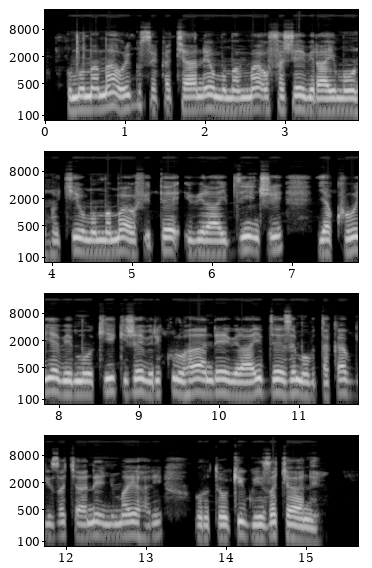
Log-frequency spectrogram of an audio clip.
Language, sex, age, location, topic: Kinyarwanda, male, 25-35, Musanze, agriculture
